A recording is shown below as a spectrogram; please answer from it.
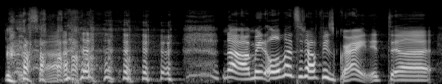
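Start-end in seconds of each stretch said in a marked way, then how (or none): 0.4-3.7 laughing it off, higher and louder; breaking into laughter after a joke. Real, not acted. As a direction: laugh through the words as you take the joke back.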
